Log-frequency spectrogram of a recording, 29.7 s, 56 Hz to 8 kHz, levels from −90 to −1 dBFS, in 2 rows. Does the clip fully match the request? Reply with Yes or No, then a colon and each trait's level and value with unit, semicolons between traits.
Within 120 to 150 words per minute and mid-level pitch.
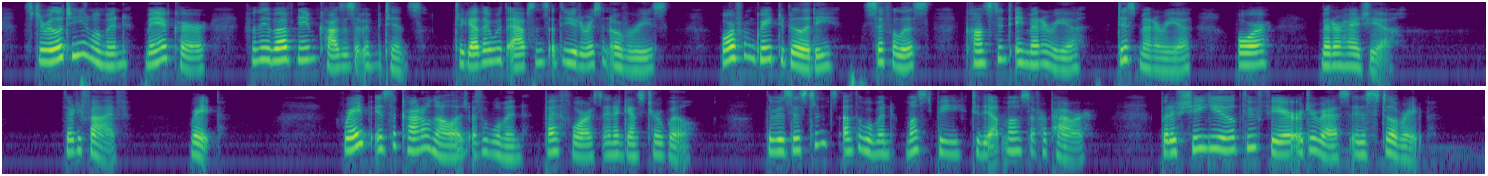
No: average, 145 wpm; high, 205 Hz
